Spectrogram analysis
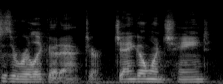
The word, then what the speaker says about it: Django: a really good actor Django Unchained the D is silent hillbilly and he an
